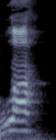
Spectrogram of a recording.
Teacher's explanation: when you say la you're not releasing any air out of your nasal cavity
